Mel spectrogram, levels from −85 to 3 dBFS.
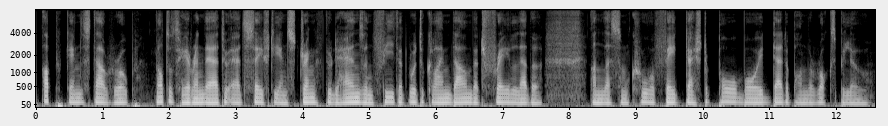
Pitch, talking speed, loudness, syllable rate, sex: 90 Hz, 190 wpm, -21 LUFS, 4.5 syllables/s, male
